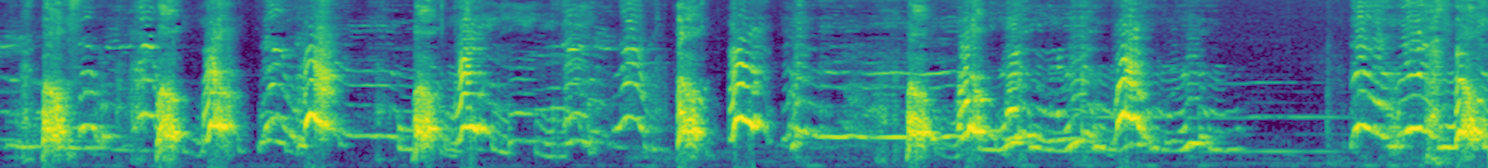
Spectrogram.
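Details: Payton the dog howling along to other howling dogs playing on a screen; wavering, sliding howls broken by short yips and barks, several overlapping voices, with a steady tone from the playback underneath.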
